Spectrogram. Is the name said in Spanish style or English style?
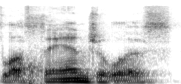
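English style. The name is said in an English style. Locals have made the name their own. The speaker calls it right. "it's pronounced"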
